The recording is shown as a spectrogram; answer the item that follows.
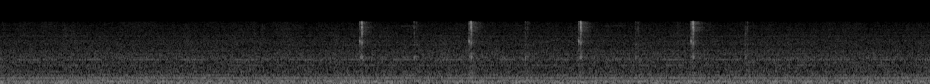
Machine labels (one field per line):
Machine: valve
